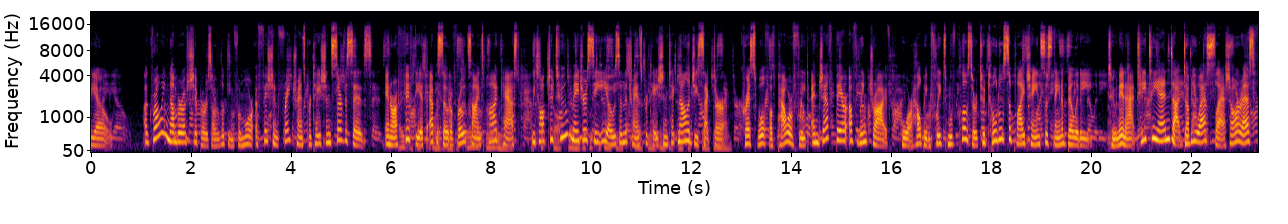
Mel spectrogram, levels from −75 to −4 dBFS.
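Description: Throughout the clip, the far end of the call is playing this speech over a loudspeaker, and its microphone is picking that playback up and sending it straight back with nothing cancelling it: echo with no canceller. After the round trip through the network, every phrase returns roughly four tenths of a second later, about 17 dB below the original, as a fainter, thinner copy trailing behind the live speech.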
